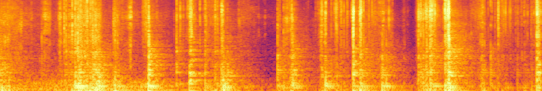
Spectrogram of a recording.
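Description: Crumbled dry wafer biscuit pieces are pressed and crushed by long-nailed fingertips on a stone surface. A steady run of dry, crackly crunches and crinkles with bright snaps, rising and falling in bursts, with short gaps between presses.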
